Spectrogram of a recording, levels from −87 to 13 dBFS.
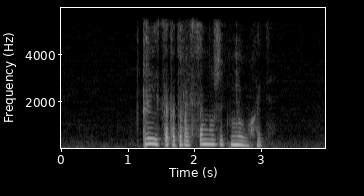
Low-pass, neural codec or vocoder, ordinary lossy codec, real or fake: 5.4 kHz; codec, 32 kHz, 1.9 kbps, SNAC; AAC, 32 kbps; fake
